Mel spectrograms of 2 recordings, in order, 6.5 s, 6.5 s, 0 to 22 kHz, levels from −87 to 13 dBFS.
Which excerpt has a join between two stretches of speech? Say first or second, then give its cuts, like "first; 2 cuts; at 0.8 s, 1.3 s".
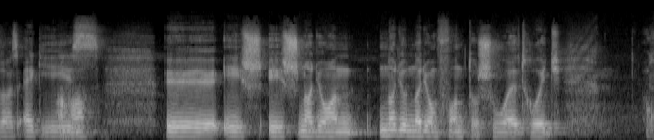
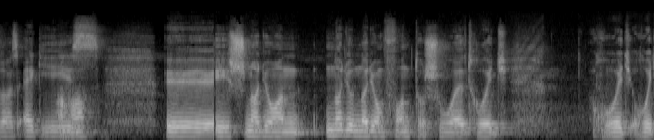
second; 1 cut; at 2.1 s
